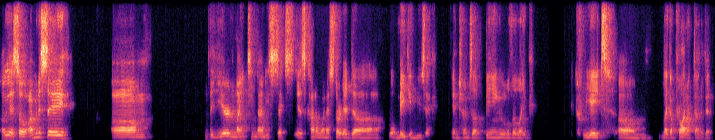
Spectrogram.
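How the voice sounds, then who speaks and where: A middle-aged man with a medium-pitched voice speaks as a podcast guest. He talks naturally and without a script, candid and loosely feeling for his words. The sound is clearly echoey and roomy. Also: fairly even intonation, unhurried, a little mellow. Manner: candid, loose, hedging explanations. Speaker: podcast guest, game music maker. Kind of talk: casual unscripted chat.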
